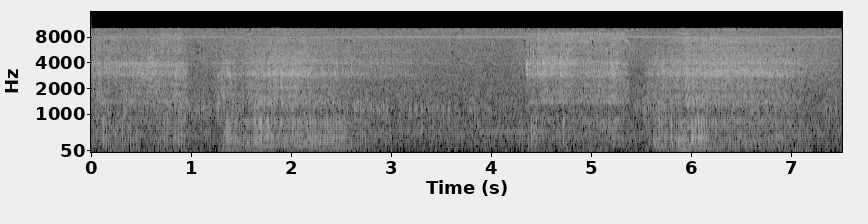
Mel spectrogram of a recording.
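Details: Sleeper snoring in a car at night: repeated rough, rattling snores with breathy gaps over steady background hiss, about two breaths in seven seconds; snoring.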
